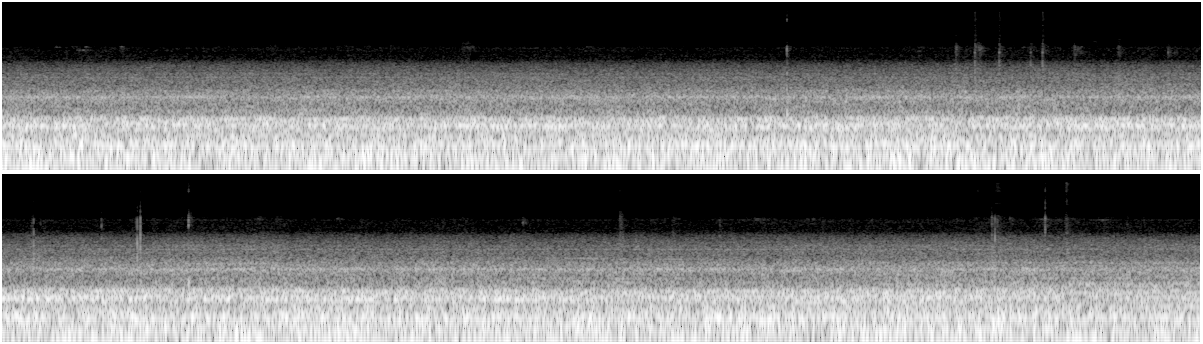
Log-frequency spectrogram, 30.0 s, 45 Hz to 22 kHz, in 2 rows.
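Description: Type 75 (Stadler FLIRT) electric multiple unit heard from inside the passenger cabin while running between stations: a steady low rumble from the wheels and running gear, with a faint even hum above it.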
